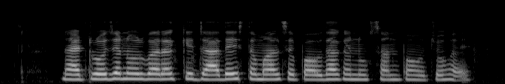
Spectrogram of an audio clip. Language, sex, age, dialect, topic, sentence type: Magahi, female, 25-30, Southern, agriculture, statement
